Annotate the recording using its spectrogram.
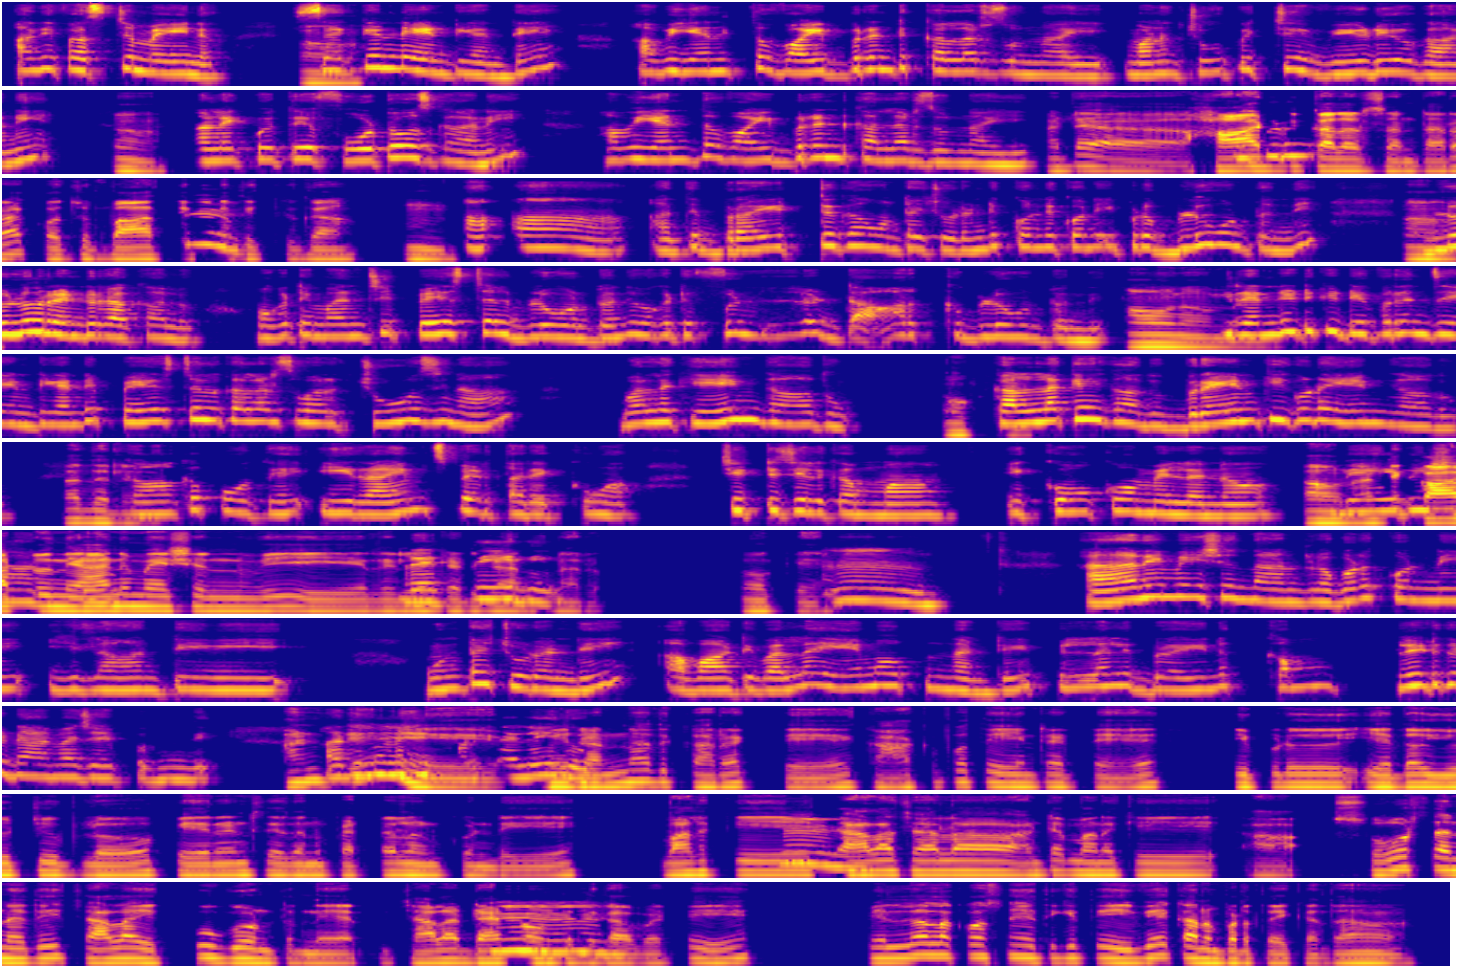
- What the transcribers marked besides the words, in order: in English: "ఫస్ట్ మెయిన్. సెకండ్"; in English: "వైబ్రెంట్ కలర్స్"; in English: "ఫోటోస్"; in English: "వైబ్రెంట్ కలర్స్"; in English: "హార్డ్ కలర్స్"; in English: "థిక్ థిక్‌గా"; in English: "బ్రైట్‌గా"; in English: "బ్లూ"; in English: "బ్లూలో"; in English: "పేస్టల్ బ్లూ"; stressed: "ఫుల్లు"; in English: "డార్క్ బ్లూ"; in English: "డిఫరెన్స్"; in English: "పాస్టెల్ కలర్స్"; in English: "బ్రైన్‌కి"; in English: "రైమ్స్"; in English: "బేబీ"; in English: "కార్టూన్ యానిమేషన్‌వి రిలేటెడ్‌గా"; in English: "యానిమేషన్"; in English: "బ్రైన్ కంప్లీట్‌గా"; in English: "యూట్యూబ్‌లో పేరెంట్స్"; in English: "సోర్స్"; in English: "డేటా"
- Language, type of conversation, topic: Telugu, podcast, పిల్లల స్క్రీన్ వినియోగాన్ని ఇంట్లో ఎలా నియంత్రించాలనే విషయంలో మీరు ఏ సలహాలు ఇస్తారు?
